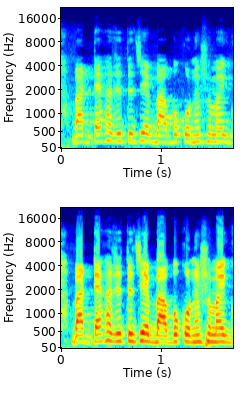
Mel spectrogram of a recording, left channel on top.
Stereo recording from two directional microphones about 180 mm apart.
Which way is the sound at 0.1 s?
45° right (ahead or behind).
